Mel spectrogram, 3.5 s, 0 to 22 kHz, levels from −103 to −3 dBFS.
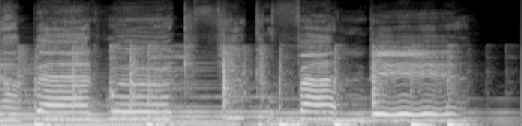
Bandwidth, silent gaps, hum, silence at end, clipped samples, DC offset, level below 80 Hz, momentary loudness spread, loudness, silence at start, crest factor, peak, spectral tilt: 15.5 kHz; none; none; 0.05 s; under 0.1%; under 0.1%; -24 dBFS; 6 LU; -20 LUFS; 0 s; 14 dB; -4 dBFS; -6.5 dB/octave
